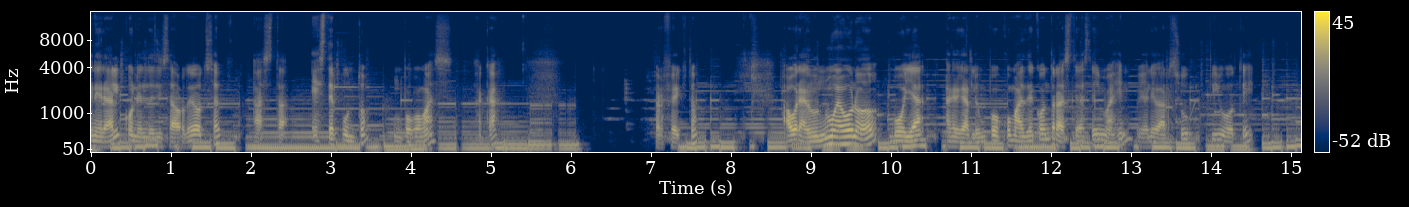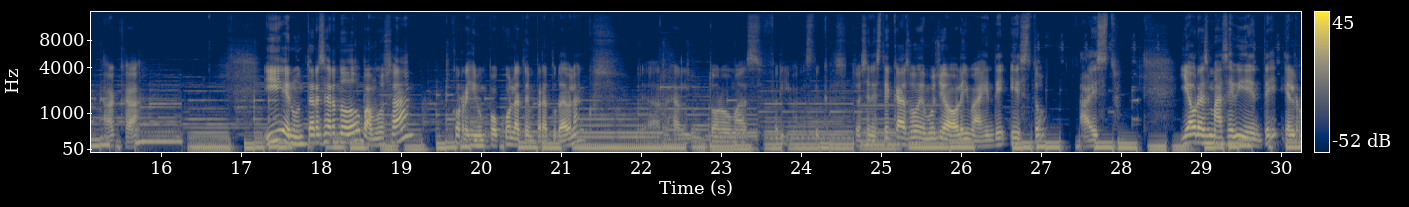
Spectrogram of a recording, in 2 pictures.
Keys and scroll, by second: 9.5 alt+s, 17.9 alt+s, 26.4 shift+d.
